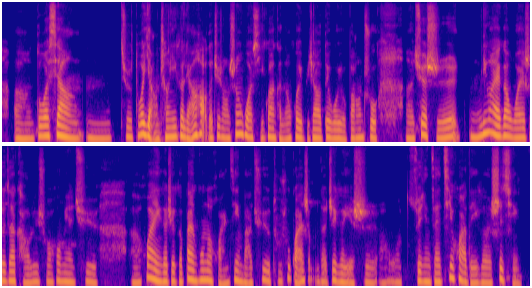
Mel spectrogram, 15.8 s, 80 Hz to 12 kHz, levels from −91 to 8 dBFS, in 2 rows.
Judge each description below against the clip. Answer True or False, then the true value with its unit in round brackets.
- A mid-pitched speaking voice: True (165 Hz)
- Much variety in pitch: False (3.3 semitones)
